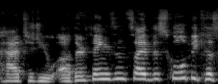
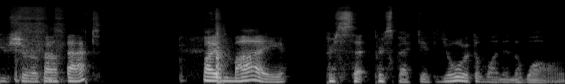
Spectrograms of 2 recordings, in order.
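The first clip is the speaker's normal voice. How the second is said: slithery, spooky voice, lower pitch; 5 semitones lower, 3 dB quieter than usual. A figure who slipped in through the walls replies, slithery, spooky voice. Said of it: "very slithery and spooky".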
